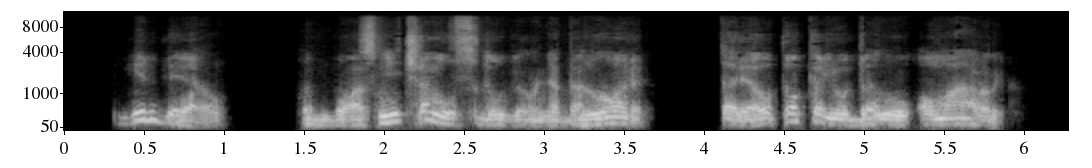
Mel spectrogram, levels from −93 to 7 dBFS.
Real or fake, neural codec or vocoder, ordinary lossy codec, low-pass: fake; codec, 24 kHz, 1.5 kbps, HILCodec; AAC, 32 kbps; 10.8 kHz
